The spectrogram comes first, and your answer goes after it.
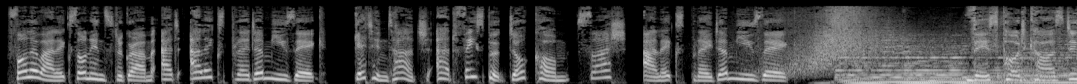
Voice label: english british podcasts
